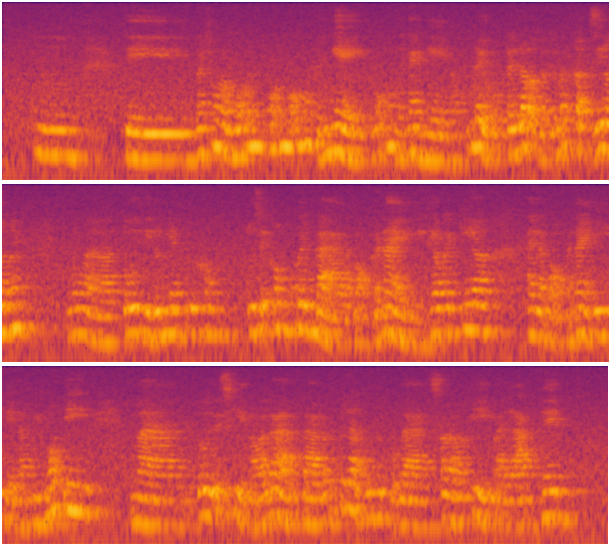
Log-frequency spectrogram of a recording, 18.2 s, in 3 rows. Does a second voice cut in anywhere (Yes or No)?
No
